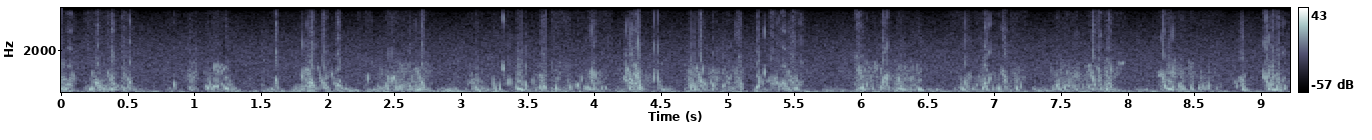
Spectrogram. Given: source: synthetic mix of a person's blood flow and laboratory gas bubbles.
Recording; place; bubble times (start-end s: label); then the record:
Doppler ultrasound of blood flow; precordium
0.00-0.13 s: bubbles
0.16-0.57 s: bubbles
0.78-0.89 s: bubbles
0.93-1.37 s: bubbles
1.58-1.67 s: bubbles
1.74-2.16 s: bubbles
2.22-2.24 s: bubbles
2.27-2.79 s: bubbles
3.00-3.64 s: bubbles
3.67-4.13 s: bubbles
4.20-4.63 s: bubbles
4.67-5.13 s: bubbles
5.17-5.57 s: bubbles
5.92-6.55 s: bubbles
6.66-7.24 s: bubbles
7.39-7.99 s: bubbles
8.17-8.70 s: bubbles
8.76-8.92 s: bubbles
9.00-9.22 s: bubbles
From the record:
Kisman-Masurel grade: 343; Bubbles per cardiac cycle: rolling drumbeat, 9 or more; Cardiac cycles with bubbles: 100%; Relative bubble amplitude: loud (0.450 to 0.775); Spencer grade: 3 (all of the cardiac periods contain showers or single bubble signals, but not dominating or overriding the cardiac motion signals); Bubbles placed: anywhere in the cardiac cycle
